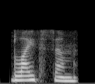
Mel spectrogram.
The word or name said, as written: blithesome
